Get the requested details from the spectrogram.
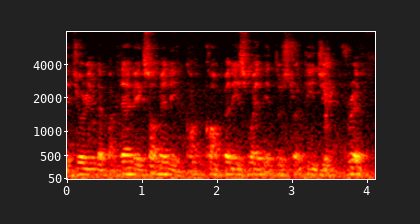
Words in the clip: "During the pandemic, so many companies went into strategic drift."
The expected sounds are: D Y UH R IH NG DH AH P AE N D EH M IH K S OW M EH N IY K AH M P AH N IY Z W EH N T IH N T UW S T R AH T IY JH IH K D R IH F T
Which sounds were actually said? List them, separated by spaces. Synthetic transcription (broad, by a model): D Y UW R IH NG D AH P AE N D EH M IH K S OW M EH N IY K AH M P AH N IY S W EH N T IH N T UW S T R AH T IY JH IH K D R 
